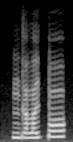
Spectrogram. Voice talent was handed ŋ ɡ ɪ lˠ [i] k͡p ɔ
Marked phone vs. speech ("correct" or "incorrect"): correct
